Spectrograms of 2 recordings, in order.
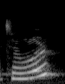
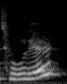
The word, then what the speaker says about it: Thuilier: are here with Sami tuler it's right tuler the the pronunciation Sam it's not easy hi Carolina uh it's it's TR it's a French name but uh it's really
